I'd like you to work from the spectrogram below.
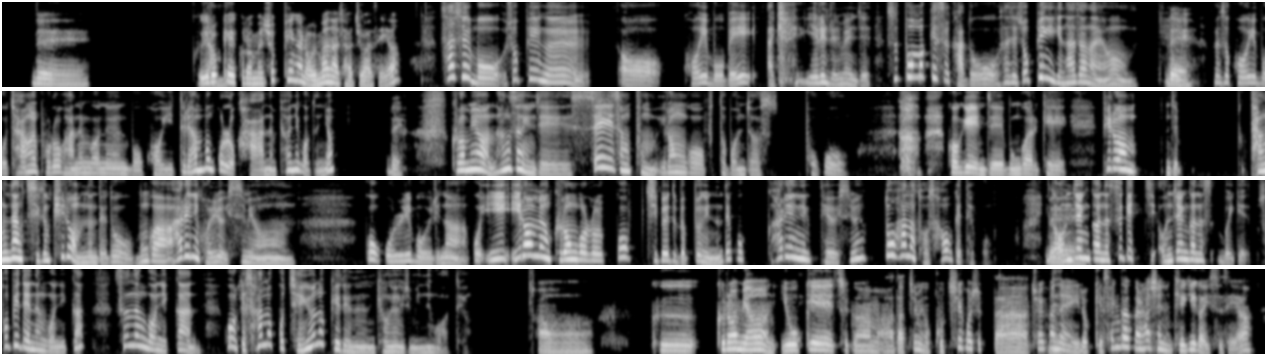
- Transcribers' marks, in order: laughing while speaking: "그"; laugh; other background noise; tapping
- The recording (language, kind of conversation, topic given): Korean, advice, 세일 때문에 필요 없는 물건까지 사게 되는 습관을 어떻게 고칠 수 있을까요?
